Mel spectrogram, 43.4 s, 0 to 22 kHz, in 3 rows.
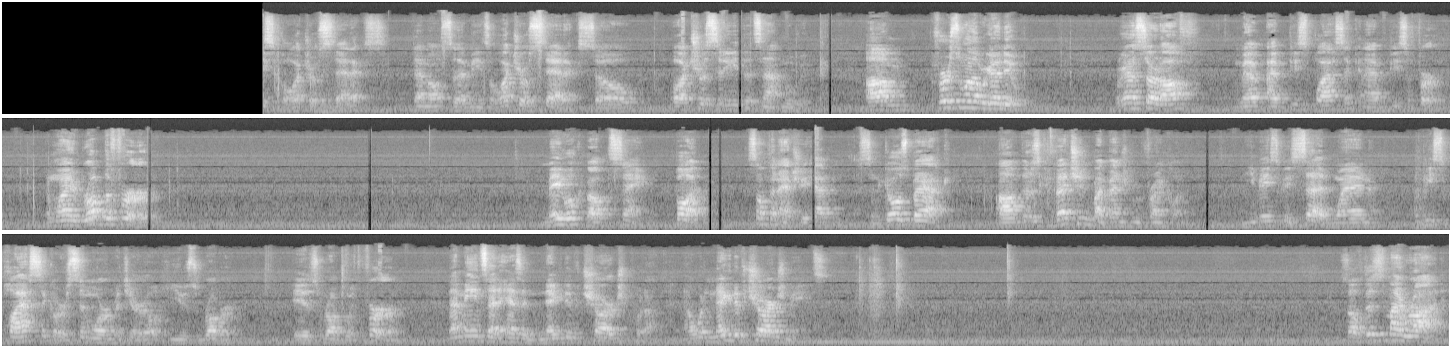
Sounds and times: Speech: 0:02.6 - 0:10.3, 0:11.2 - 0:16.1, 0:19.9 - 0:37.3, 0:42.4 - 0:43.4.

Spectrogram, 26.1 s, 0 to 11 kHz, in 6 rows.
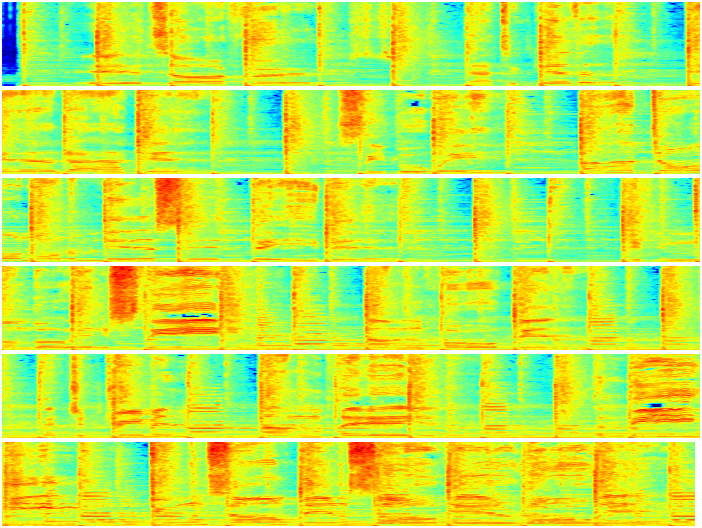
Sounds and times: Music: 0:00.0 - 0:26.1.

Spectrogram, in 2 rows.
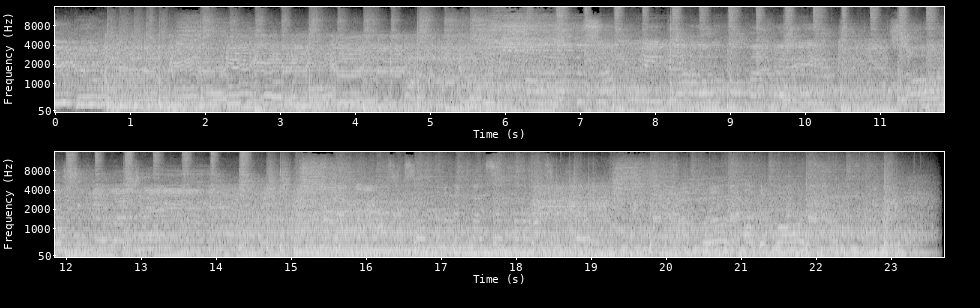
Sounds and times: Music: 0:00.0 - 0:23.7.

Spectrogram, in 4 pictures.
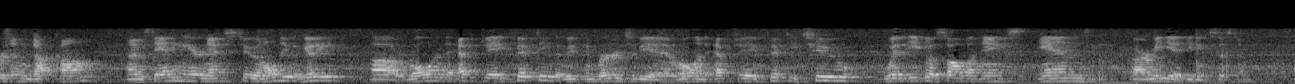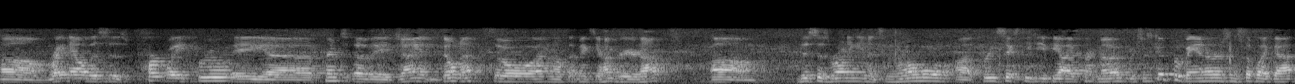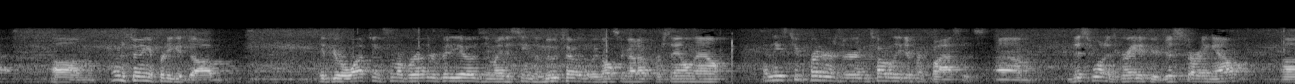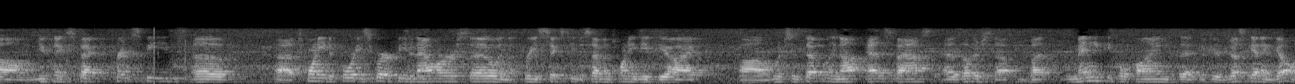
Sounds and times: Speech: 0:00.0 - 0:28.3, 0:29.1 - 0:51.8
Printer: 0:00.0 - 0:51.8.

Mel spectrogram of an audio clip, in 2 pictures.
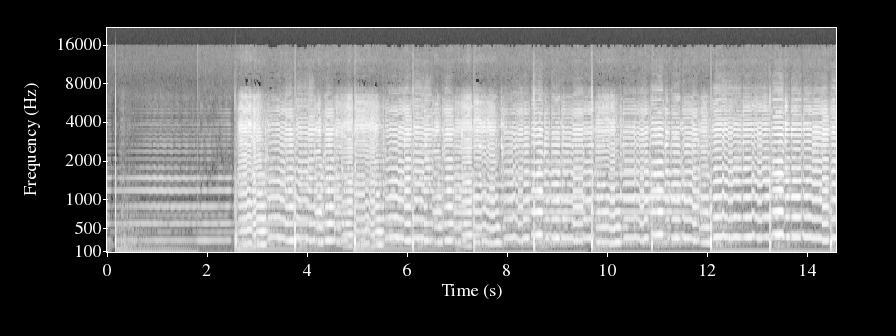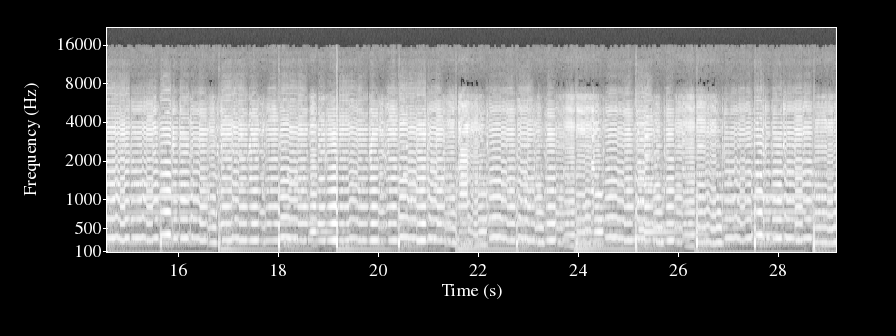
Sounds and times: Violin, fiddle: 0:00.0 - 0:29.1.

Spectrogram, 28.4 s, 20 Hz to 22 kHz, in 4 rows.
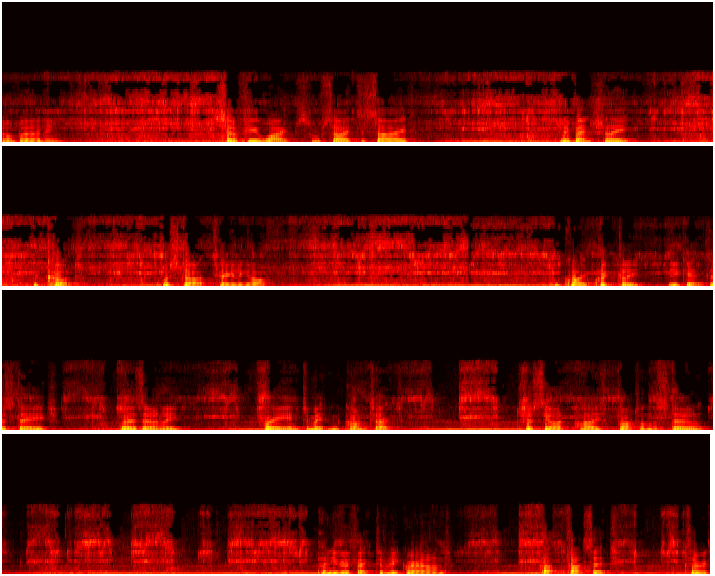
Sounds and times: Speech: 0:00.0 - 0:00.6, 0:02.2 - 0:04.1, 0:05.6 - 0:06.3, 0:07.4 - 0:07.9, 0:08.7 - 0:09.8, 0:12.6 - 0:14.8, 0:15.4 - 0:16.0, 0:16.8 - 0:18.2, 0:19.4 - 0:21.3, 0:24.5 - 0:25.8, 0:26.7 - 0:27.5, 0:28.2 - 0:28.4.

